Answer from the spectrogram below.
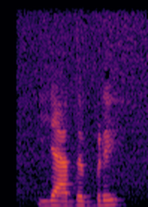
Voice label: "yadbre", Moore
